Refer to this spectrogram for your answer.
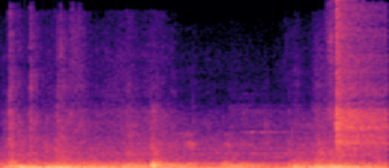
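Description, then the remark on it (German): A train rumbles to a halt with a low, steady rolling noise, then a hiss and door sounds as passengers step off, with faint murmurs of people. “Aus dem Zug aussteigen.”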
